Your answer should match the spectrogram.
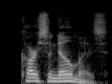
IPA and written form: kɑɹsənowməz (Carcinomas)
